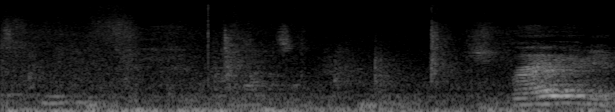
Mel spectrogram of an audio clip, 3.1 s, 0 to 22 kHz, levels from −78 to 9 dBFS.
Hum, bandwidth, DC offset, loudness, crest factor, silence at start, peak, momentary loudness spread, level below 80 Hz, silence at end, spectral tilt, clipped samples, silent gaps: none; 19 kHz; under 0.1%; -38 LUFS; 18 dB; 0 s; -18 dBFS; 14 LU; -44 dBFS; 0 s; -4.5 dB/octave; under 0.1%; none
